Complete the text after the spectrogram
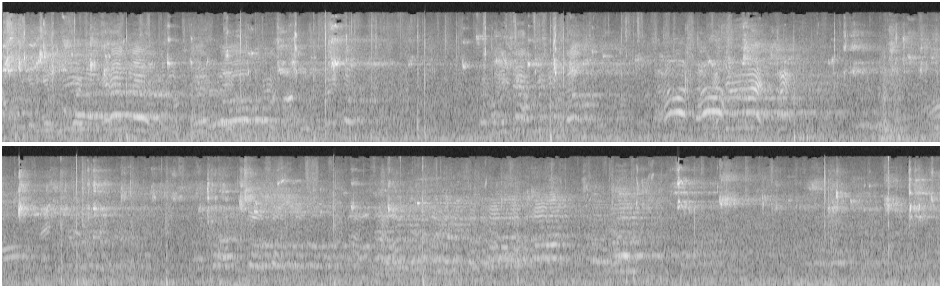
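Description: Young men shout and call to each other across an open outdoor court.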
